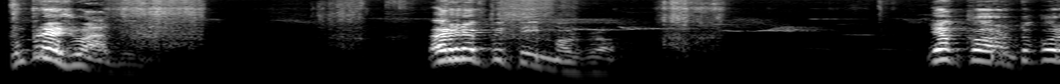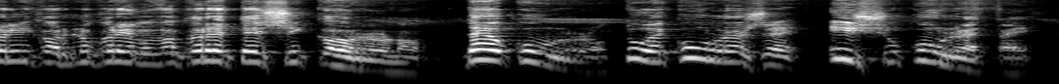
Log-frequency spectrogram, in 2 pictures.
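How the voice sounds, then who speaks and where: Man playing a gruff country villager, sardinian accent, high voice, scolding shouts. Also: very animated, measured pace, long pauses, heavily acted. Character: gruff rustic mountain villager, proud of his dialect.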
